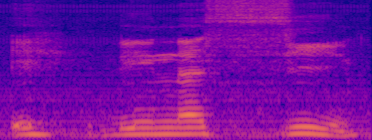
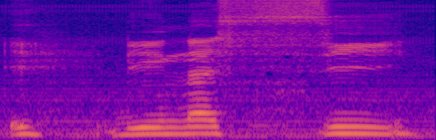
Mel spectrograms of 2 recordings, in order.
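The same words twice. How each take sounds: The two takes are said the same way.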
